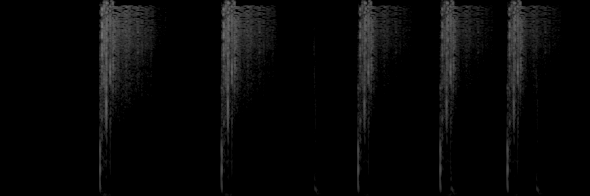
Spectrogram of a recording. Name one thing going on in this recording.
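Game sound effects pop and crack in quick bursts.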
